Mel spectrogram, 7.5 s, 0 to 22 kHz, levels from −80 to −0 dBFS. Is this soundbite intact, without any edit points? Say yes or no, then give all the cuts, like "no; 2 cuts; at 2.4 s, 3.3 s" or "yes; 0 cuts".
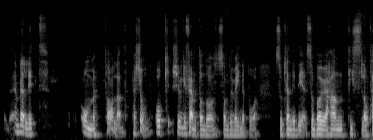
yes; 0 cuts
